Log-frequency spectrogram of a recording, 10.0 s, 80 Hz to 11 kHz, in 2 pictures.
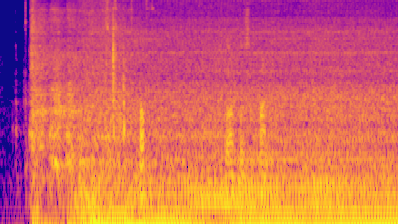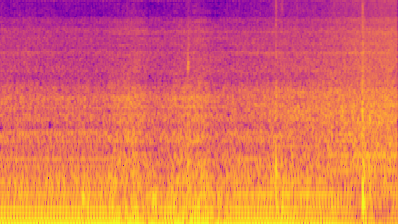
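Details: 2000 Mazda Premacy 2.0 L diesel after a cranks-no-start fault traced to a failed fuel pump relay, bypassed through the fuse 20 circuit: brief crank, then catches at once into a steady, even diesel idle with no misses or knocks.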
